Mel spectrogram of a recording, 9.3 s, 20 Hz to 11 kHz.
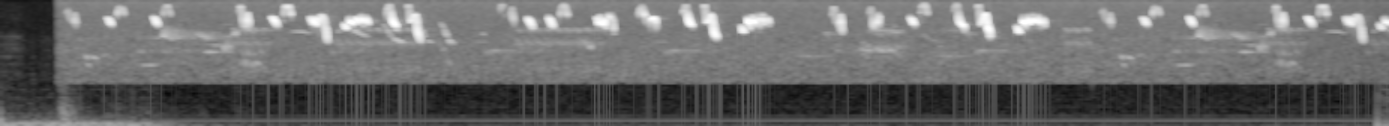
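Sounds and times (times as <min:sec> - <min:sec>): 
faint hiss: 0:00.0 - 0:09.2
saffron finch singing: 0:00.4 - 0:09.2.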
